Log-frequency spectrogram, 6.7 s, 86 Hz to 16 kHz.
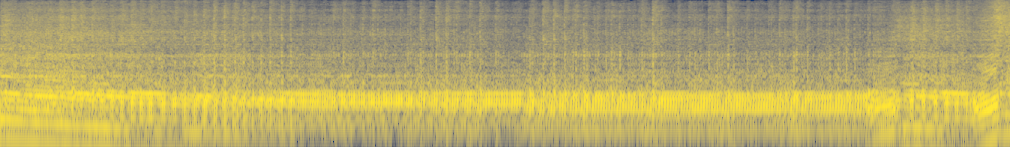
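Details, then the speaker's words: KTM 350 four-stroke dirt bike with Lectron carburetor, after fixing no spark and an oversized fuel hose and adjusting the air screw: steady, even buzzing idle, slightly high, with no stumbles and a quick throttle blip. It now runs smoothly. "this that's way better right on guys TI a little high but we got her think we got it figured out"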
